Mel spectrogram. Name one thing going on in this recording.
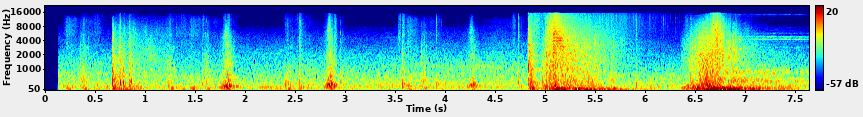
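Weapons clash and strike in a game fight.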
